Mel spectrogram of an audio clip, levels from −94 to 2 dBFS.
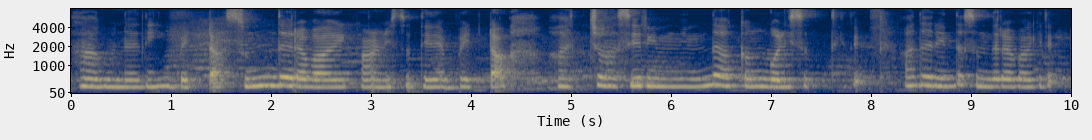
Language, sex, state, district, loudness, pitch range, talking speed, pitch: Kannada, female, Karnataka, Chamarajanagar, -32 LUFS, 255-285 Hz, 65 wpm, 265 Hz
